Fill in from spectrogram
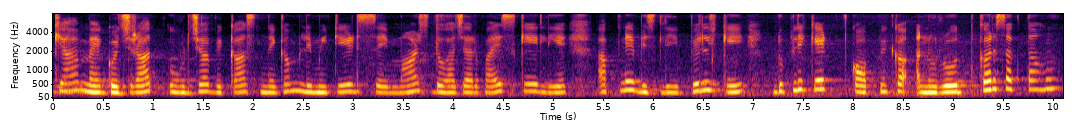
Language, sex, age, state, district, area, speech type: Hindi, female, 18-30, Madhya Pradesh, Narsinghpur, rural, read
